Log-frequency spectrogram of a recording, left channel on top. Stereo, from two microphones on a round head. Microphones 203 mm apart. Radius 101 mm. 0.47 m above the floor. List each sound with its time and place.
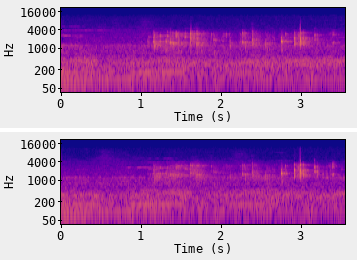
1.1 s keys jangling: 30° left (ahead or behind), 2 m; by 3.5 s 55° right (ahead or behind), 0.7 m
